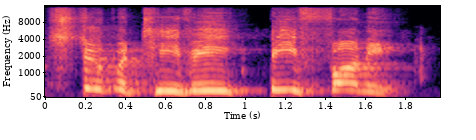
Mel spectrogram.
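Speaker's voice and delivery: very high, drawn-out scream. Describing a Simpsons episode, imitating Homer Simpson screaming at his TV. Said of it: "he starts screaming and shaking".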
